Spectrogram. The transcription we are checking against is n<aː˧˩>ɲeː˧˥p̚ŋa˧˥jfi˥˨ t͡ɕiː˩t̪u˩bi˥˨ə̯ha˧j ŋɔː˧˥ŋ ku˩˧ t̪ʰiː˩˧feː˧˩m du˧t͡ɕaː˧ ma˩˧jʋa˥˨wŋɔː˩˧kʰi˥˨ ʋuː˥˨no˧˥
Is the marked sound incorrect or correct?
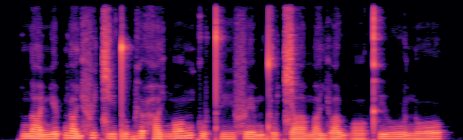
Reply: correct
